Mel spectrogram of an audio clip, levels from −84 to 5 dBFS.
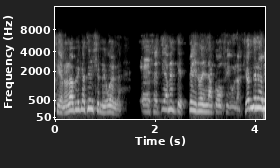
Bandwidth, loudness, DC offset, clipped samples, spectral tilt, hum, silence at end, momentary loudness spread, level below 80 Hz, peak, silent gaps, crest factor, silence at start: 7.6 kHz; -24 LUFS; under 0.1%; under 0.1%; -5 dB/octave; none; 0 s; 11 LU; -66 dBFS; -4 dBFS; none; 18 dB; 0 s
